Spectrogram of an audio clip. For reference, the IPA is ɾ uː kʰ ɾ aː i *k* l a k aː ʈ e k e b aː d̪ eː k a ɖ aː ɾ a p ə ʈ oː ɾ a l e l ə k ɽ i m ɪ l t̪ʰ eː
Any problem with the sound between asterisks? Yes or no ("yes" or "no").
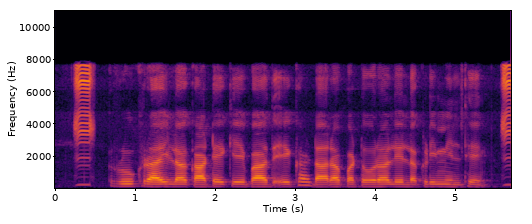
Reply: yes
